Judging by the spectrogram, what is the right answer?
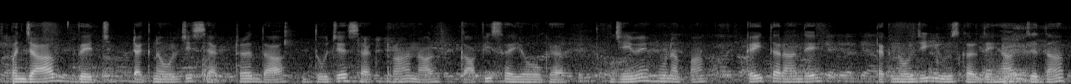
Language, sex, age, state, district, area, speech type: Punjabi, male, 18-30, Punjab, Gurdaspur, urban, spontaneous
